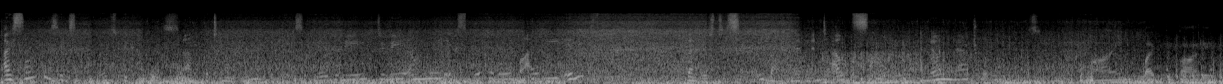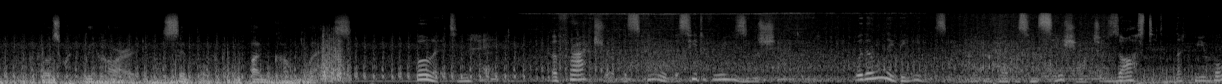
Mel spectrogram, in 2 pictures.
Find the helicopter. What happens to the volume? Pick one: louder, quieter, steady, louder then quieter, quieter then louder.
steady.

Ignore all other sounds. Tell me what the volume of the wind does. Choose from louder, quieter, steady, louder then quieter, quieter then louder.
steady.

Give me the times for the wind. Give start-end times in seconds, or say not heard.
0.0-15.8.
